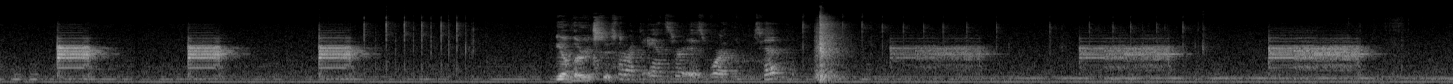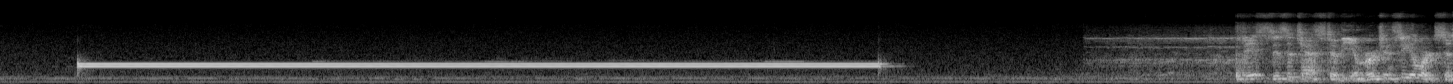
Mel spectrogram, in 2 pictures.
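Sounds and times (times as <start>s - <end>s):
shrill two-tone attention signal: 15.3s - 23.6s.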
